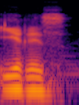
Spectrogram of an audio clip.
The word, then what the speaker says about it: Iris: Then please add your comments about ears about errors to the testimony or I because in German you pronounce the name Iris like the flower.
